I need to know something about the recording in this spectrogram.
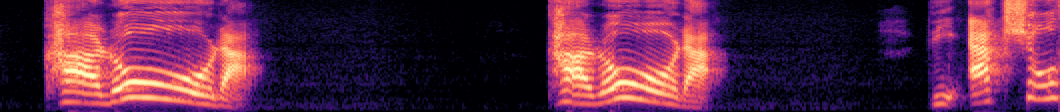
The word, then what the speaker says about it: Corolla: In fact, this sound written with R is actually somewhere between English L and D. For example, the Toyota Corolla in Japanese actually has this same consonant twice. Corolla, Corolla.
